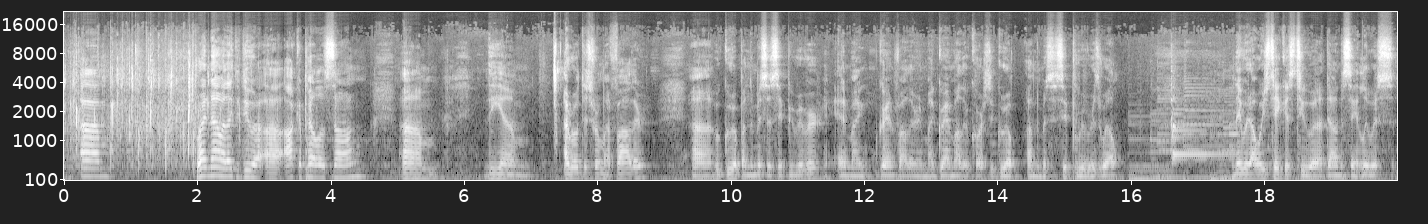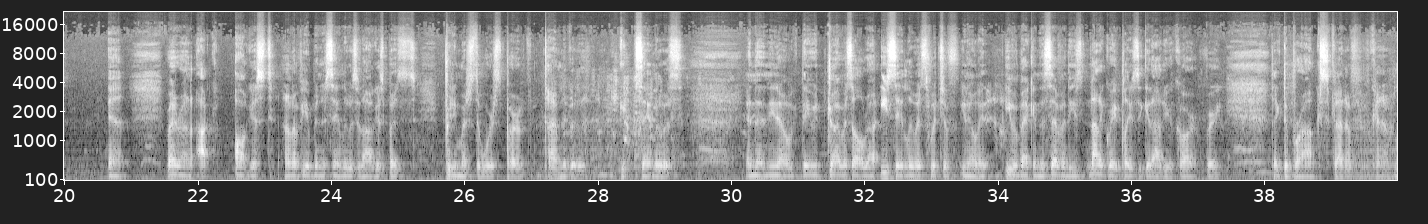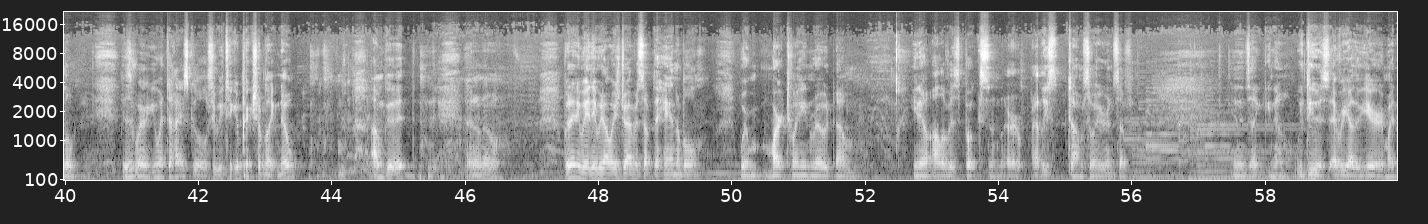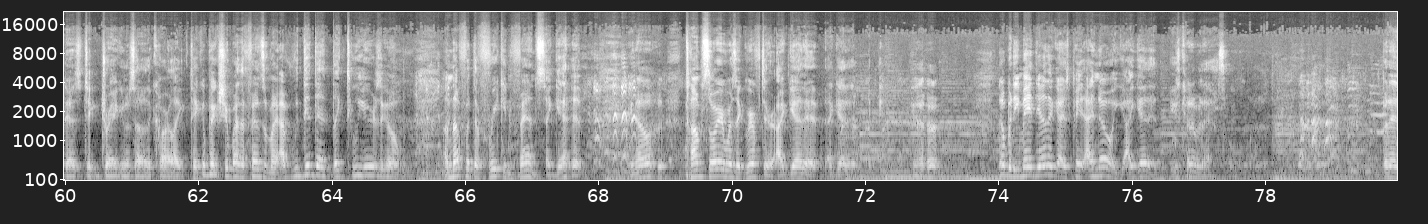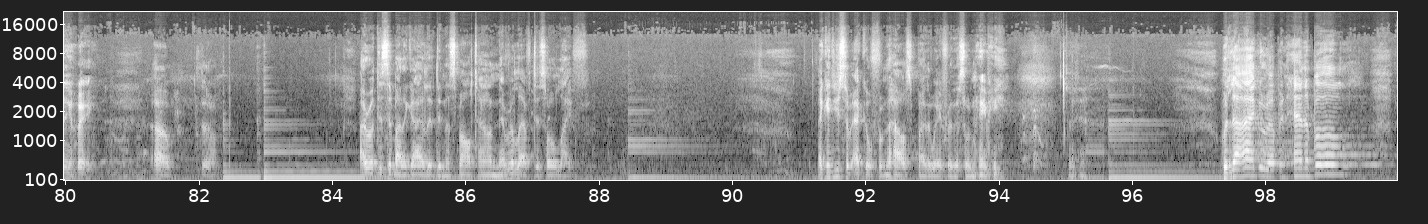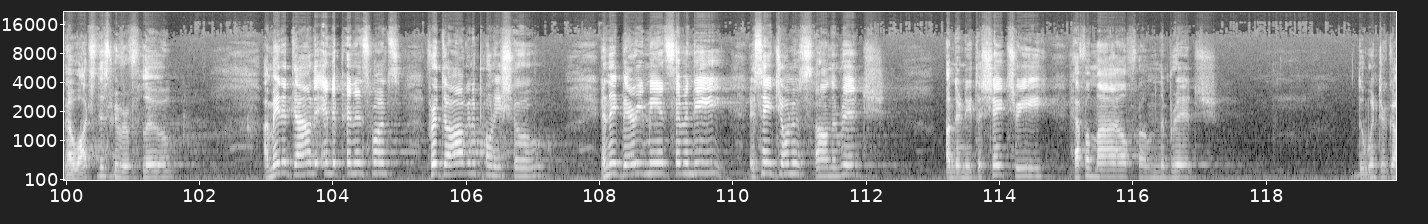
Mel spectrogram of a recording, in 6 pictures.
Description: (captured from the live stream)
